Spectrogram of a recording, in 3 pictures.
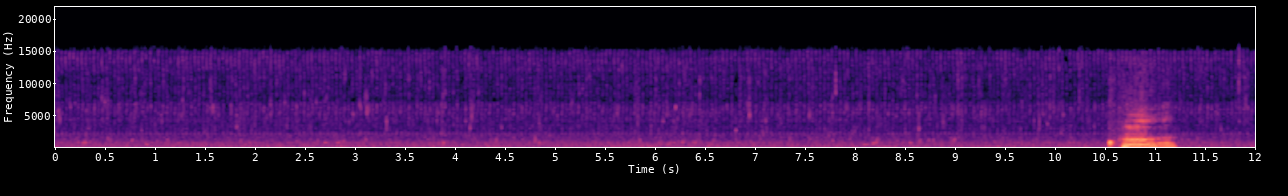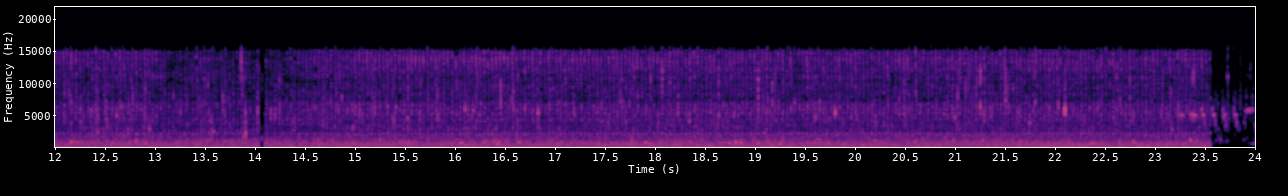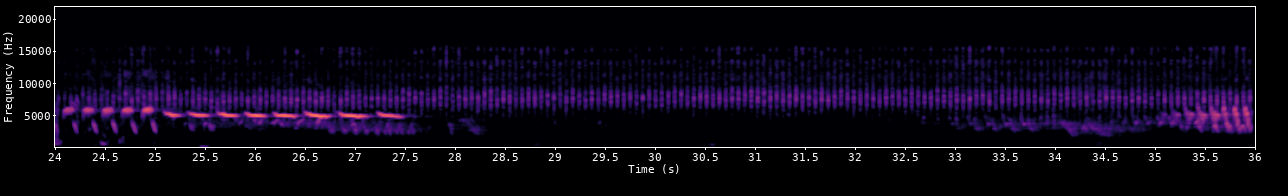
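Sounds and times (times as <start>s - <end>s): water pouring from toy pump: 0.0s - 24.6s.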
